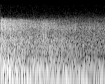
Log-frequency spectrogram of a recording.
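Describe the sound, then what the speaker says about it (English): A rumbling explosion sound effect from a Star Wars: The Empire Strikes Back audiobook cassette, a dense sustained boom that holds steady for over a second with no speech. "At the sound of the explosion,"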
